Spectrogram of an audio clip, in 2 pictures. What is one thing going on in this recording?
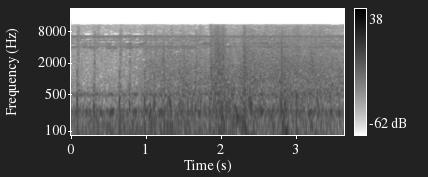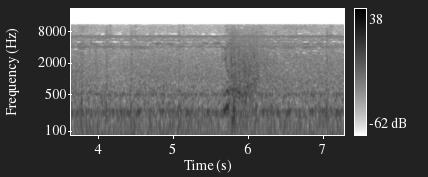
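A game character's footsteps patter on grass.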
